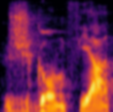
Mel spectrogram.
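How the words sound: It is said with a Neapolitan accent. "he just says it with sgonfiato"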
